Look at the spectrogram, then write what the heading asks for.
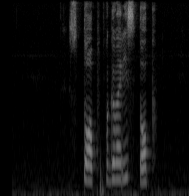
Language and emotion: Russian, neutral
